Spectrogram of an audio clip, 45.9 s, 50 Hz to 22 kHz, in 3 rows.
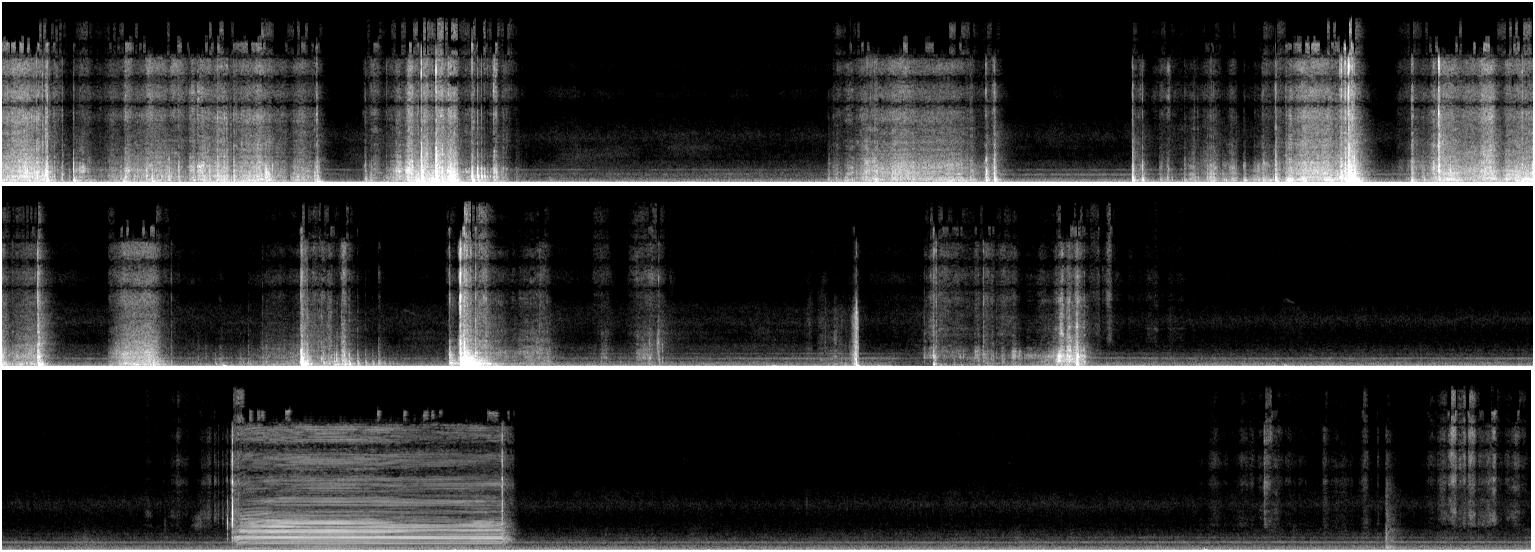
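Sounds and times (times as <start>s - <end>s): packaging rustling and scraping: 0.0s - 5.1s, 8.3s - 10.0s, 11.3s - 17.1s, 17.7s - 19.2s.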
